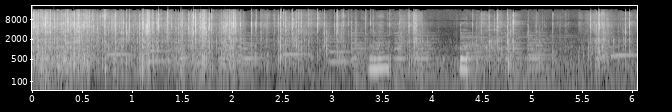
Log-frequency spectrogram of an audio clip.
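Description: A plastic bag crinkling as it is handled, loudest in the first two seconds and then in irregular rustles.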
